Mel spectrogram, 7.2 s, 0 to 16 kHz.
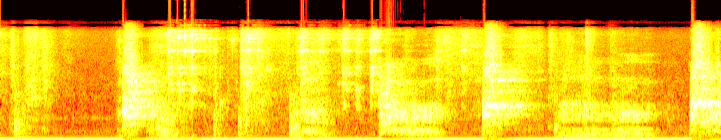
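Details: Playful four-and-a-half-month-old female Dobermann, February 2011, mixing loud abrupt barks with rough growling between them, sounds coming in dense bursts every half second to second throughout.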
